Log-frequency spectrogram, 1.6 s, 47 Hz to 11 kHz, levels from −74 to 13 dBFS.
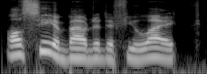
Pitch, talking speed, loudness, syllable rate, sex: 165 Hz, 270 wpm, -15 LUFS, 6.4 syllables/s, male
